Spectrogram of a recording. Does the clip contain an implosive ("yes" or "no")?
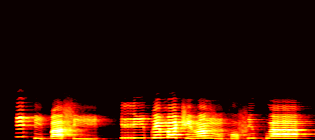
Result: yes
